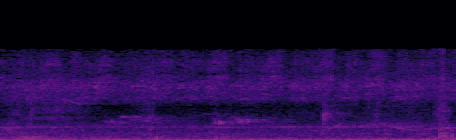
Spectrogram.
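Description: Steady high-pitched insect chirping in the outdoor background, with no speech over it.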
